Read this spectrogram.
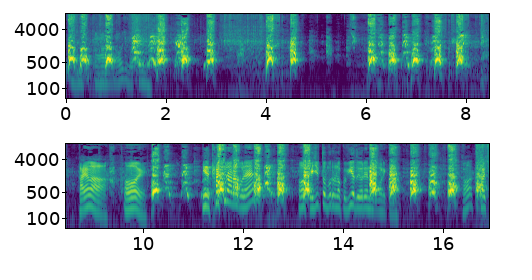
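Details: Kennel of Jindo Dog Theme Park, Jindo County, where Jindo dogs bark rapidly and steadily, mixed with rising and falling whines and howl-like wavering cries from more than one animal.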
